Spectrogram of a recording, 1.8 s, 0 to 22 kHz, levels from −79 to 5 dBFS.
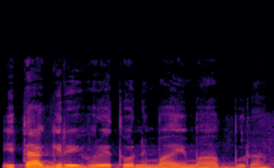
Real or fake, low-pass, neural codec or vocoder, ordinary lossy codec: real; 14.4 kHz; none; Opus, 64 kbps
